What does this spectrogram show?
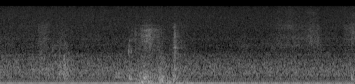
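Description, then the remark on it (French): A short burst of knocking and clattering at the door of a family home as the father arrives, a few quick thuds and rattles around midway, fairly quiet against a steady low hum with no one speaking. “On entend du bruit à la porte.”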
